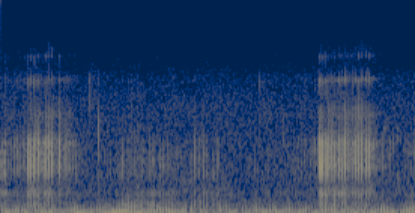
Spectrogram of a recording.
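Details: Purring male kitten during a massage, a continuous deep throbbing rumble with two louder bursts of brushing and rubbing on the fur near the start and end.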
